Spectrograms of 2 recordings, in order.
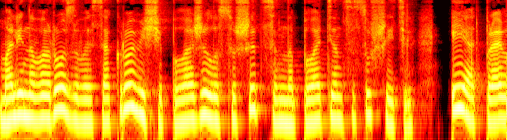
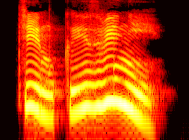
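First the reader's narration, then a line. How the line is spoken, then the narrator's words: Moaning. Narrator (Russian): Простонала Семенова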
